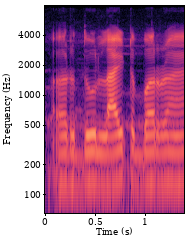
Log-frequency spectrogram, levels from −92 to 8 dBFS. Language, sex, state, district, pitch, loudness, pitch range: Hindi, male, Jharkhand, Garhwa, 130 Hz, -18 LUFS, 130-135 Hz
